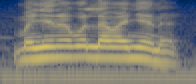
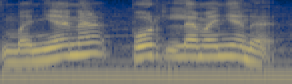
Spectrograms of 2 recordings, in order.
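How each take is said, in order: First: The words are run together into one. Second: The words are said separately and clearly.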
